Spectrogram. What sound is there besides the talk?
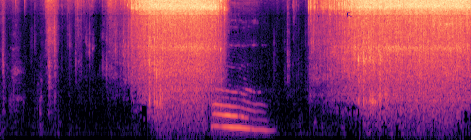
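rain stick being turned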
